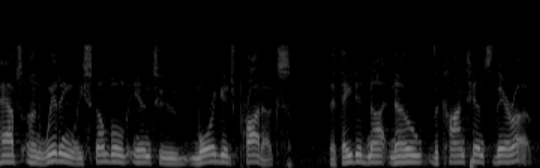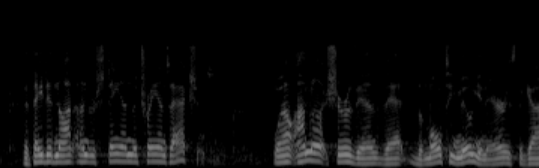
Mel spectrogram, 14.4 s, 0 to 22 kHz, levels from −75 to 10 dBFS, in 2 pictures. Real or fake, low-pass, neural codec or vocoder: real; 7.2 kHz; none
